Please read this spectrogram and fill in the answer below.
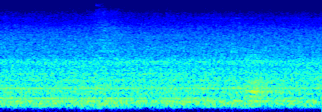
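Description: Steady background room noise, an even hum with no distinct events, and a brief faint sound about three seconds in.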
